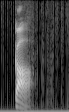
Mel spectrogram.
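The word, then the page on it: ga: tone 4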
